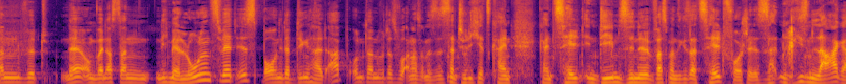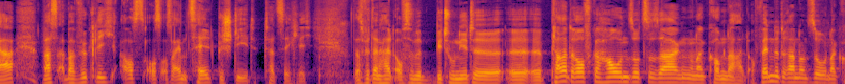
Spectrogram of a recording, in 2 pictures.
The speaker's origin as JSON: {"language": "German", "town": "Emsbüren", "region": "Lower Saxony", "country": "Germany", "said": "Also aus Emsbüren, wo ich herkomme"}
